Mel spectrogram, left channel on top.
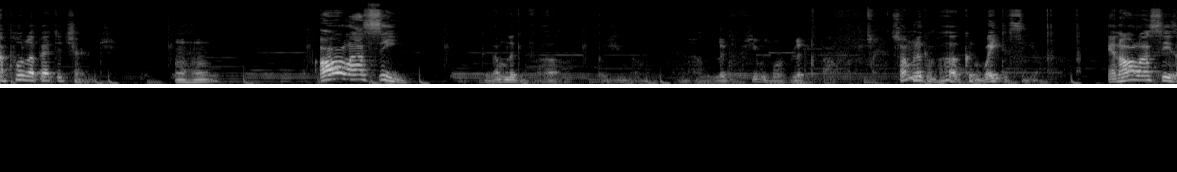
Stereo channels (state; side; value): silent; right; digital silence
